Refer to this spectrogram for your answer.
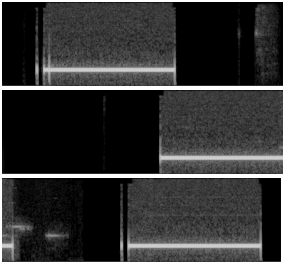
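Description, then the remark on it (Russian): Three long, steady telephone signal tones on the phone line of the Novatek Electro company, signalling the caller to dial an extension or wait for an operator, each lasting about two seconds and separated by silence, with a few faint short clicks and blips in the gaps. No one speaks. “После сигнала наберите добавочный номер абонента или дождитесь ответа оператора.”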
